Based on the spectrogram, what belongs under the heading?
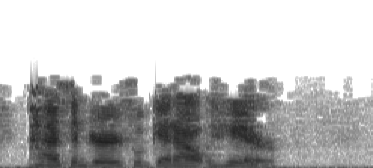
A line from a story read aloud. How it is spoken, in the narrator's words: The conductor shouted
